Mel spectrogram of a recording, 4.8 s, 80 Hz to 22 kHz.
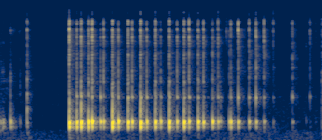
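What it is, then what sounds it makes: Aluminium moka pot tapped with nails. Long nails tap the faceted lid and rim of a hollow, empty octagonal aluminium moka pot, with the lid opened and then closed. A few scattered taps are followed, after a short pause, by a rapid run of sharp, dry clicks, 27 in all, with a hollow tone around 600 Hz and a bright edge. Each tap dies away almost instantly, and the run thins out toward the end.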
